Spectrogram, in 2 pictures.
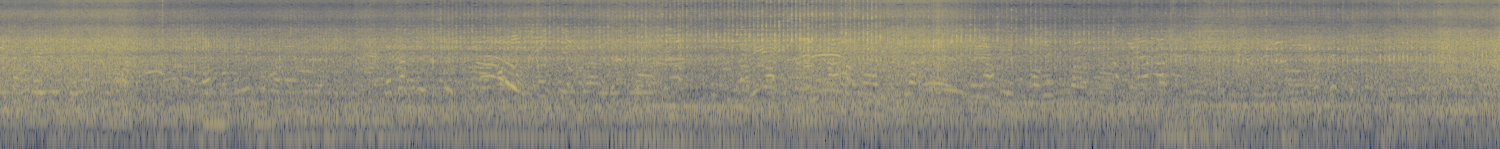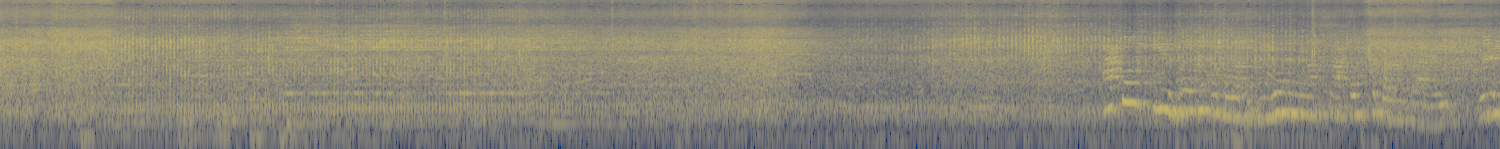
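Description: Several adults chat and call out nearby outdoors.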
